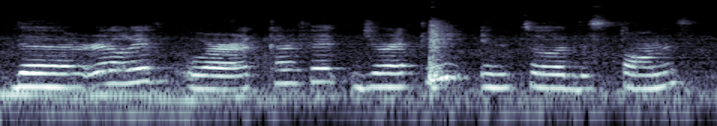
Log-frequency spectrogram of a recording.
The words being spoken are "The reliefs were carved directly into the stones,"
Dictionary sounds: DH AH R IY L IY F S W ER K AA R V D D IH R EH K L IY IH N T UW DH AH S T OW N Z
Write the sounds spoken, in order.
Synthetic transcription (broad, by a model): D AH R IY L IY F W ER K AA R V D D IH R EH K L IY IH N T UW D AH S T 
